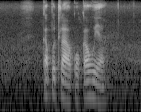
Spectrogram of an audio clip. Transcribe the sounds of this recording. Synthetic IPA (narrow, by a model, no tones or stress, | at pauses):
kʼapʼʊt͡ɬʼakʼɔkʼaʊja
